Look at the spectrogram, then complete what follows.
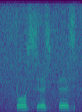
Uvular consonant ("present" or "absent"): absent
